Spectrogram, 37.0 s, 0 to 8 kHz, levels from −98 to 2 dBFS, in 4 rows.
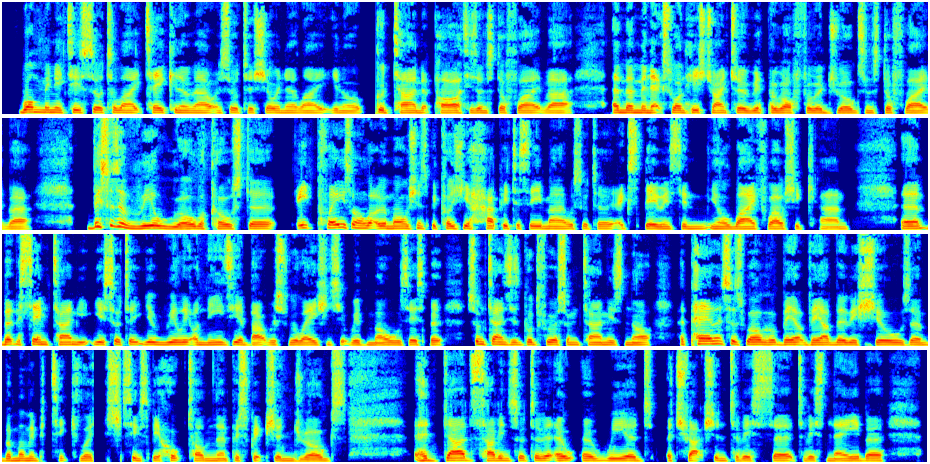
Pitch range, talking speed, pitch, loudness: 135-150 Hz, 220 wpm, 140 Hz, -19 LUFS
